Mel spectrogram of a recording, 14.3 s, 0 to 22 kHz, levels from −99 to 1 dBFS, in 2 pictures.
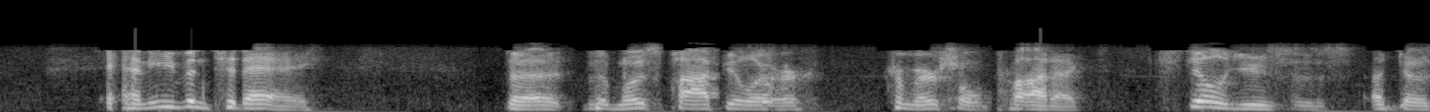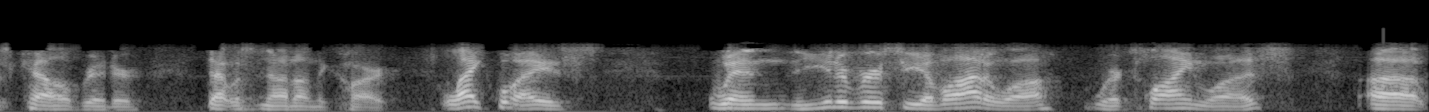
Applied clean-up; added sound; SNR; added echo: none; none; none; none.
